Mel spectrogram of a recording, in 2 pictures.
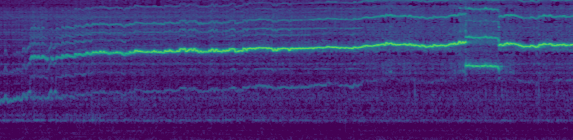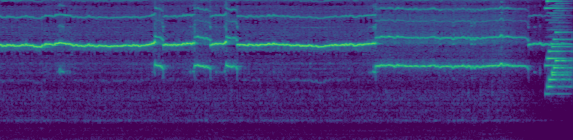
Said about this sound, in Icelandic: Þetta er blístur í katli þegar vatnið er að sjóða.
